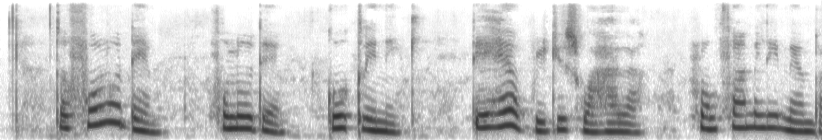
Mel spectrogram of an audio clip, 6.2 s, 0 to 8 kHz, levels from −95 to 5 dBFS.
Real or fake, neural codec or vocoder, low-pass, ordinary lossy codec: fake; codec, 16 kHz, 4 kbps, X-Codec, HuBERT features, trained on balanced general audio; 7.2 kHz; AAC, 48 kbps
